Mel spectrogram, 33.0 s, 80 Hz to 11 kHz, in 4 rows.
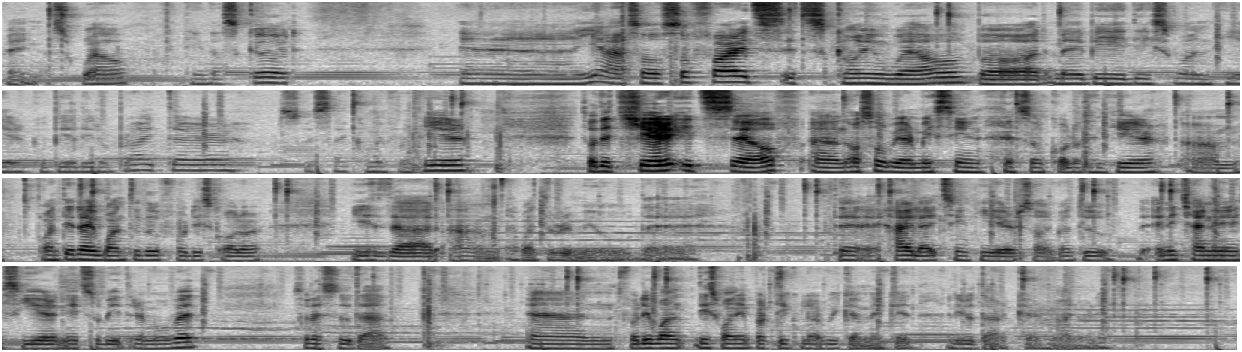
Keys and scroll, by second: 20.2 0, 21.0 Return, 27.0 0, 27.2 Return.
